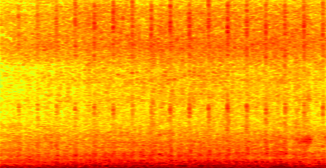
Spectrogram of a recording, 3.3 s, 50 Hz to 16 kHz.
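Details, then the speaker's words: BMW E38 735i petrol, parked for many years by a fence, freshly started: a smooth, even low rumble with no ticking, knocking or misses. The idle is clean and sounds as it did when driven, with no exhaust smoke. "Kā rūca, tā rūca. Kā toreiz, kad braukāja, vēl tāpat arī skan."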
